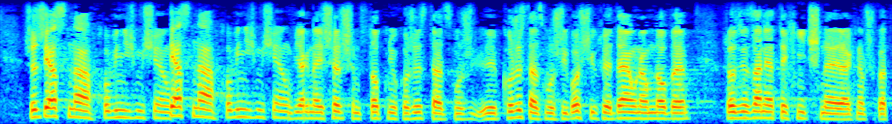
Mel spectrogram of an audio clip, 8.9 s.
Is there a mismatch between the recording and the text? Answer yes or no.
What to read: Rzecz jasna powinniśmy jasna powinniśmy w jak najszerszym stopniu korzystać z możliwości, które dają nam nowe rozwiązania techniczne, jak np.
no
